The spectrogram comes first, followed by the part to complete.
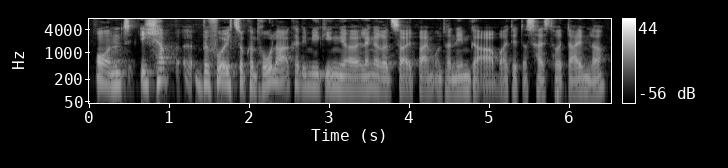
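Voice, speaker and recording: A man co-hosting a podcast, talking in a relaxed conversational way and telling anecdotes full of rhetorical questions. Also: medium pitch, normal speed, gravelly. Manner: animated, storytelling with rhetorical questions. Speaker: podcast co-host.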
